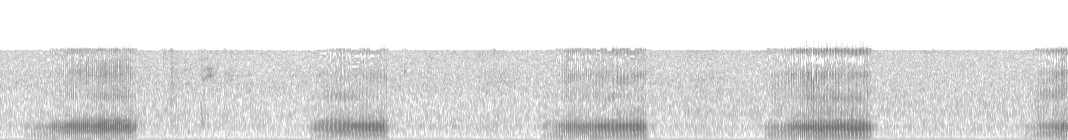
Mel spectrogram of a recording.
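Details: In the dark, a female French Bulldog lying on her owner's leg snores in slow, rattling, nasal bursts, one roughly every two and a half seconds.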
